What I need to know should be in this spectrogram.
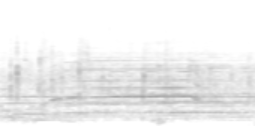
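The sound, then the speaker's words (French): An audience applauds during a Sunday worship service at church. The clapping is faint and steady, with sustained musical tones beneath it. “Est-ce que nous pouvons acclamer pour Dieu?”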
